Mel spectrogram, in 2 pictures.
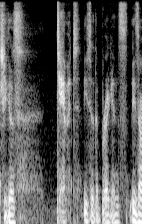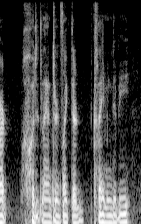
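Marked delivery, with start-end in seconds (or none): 1.1-5.4 muttering under breath, much quieter. Storyteller voicing a woman answering a gold toll demand, muttering under her breath. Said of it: "She mutters to, under her breath".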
